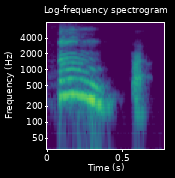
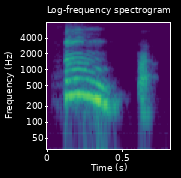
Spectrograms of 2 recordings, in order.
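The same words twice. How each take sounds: First: The nasal vowel is short and natural. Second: The nasal vowel is short and natural.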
